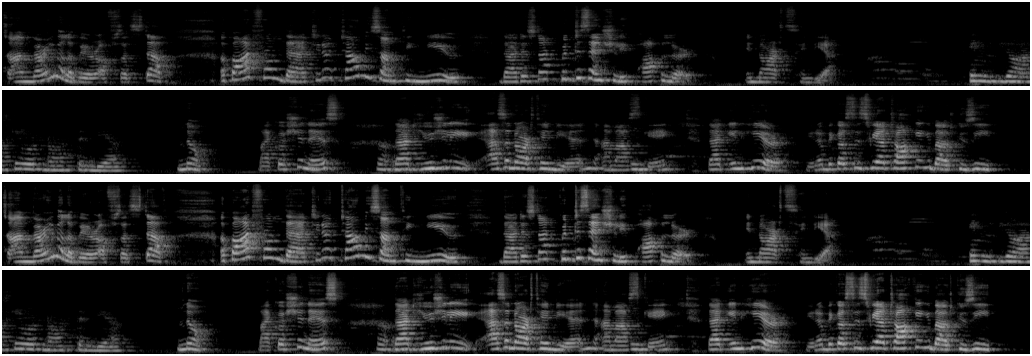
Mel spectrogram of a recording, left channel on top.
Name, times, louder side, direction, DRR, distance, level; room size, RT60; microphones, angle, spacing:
voice 1, 0.0-6.9 7.4-8.4 12.0-12.4 12.8-20.2, right 4 dB, 30° right, 0.4 m, -31 dB
voice 2, 8.7-9.3 9.7-11.5 14.0-14.3 16.6-17.0, equal, 45° right, 2.6 m, -36 dB
12.5 x 5.9 x 5.9 m
head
